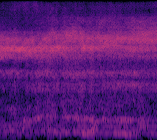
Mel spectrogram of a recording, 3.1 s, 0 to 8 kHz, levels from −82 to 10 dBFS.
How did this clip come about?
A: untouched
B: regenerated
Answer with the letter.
B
